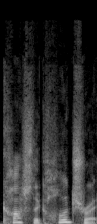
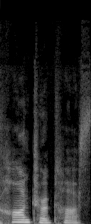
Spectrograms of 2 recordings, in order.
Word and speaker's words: Contra Costa: and this is um and Costa Contra area and Contra Costa Contraosta thank you I always get that wrong Contraosta but these vines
